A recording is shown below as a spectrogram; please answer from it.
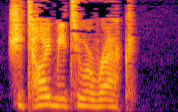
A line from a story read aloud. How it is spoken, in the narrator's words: he said thickly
